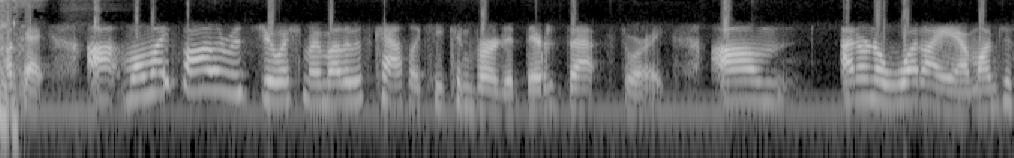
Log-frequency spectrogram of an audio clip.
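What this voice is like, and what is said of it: Usual voice. Nothing is said of it.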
